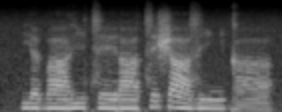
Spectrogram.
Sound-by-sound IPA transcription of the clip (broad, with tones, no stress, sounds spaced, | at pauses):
j ɛ˨ b aː˨ ɣ i˨ t͡s eː˨ ɾ aː˨ t͡s e˦ ʃ aː˦˨ z iː˨ ɲ i˨ ɡ aː˨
